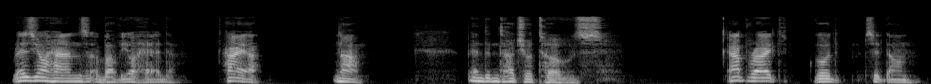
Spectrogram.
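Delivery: examine her like a doctor would. A narrator's reading. Colonel inspecting the girl, brisk doctor voice. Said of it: "The woman spoke like a doctor".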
